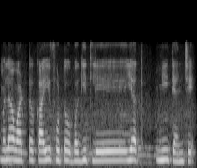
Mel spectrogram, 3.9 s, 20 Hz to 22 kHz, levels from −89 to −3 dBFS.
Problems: constant background noise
